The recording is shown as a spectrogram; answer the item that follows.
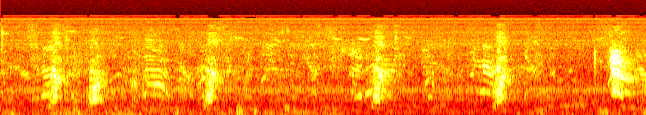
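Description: Dogs yipping and barking in short, separate calls, about six over a few seconds.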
